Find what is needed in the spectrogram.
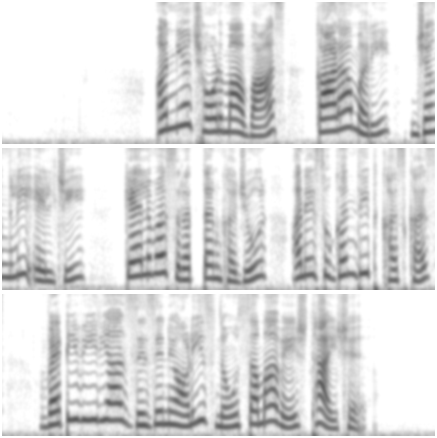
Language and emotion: Gujarati, neutral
